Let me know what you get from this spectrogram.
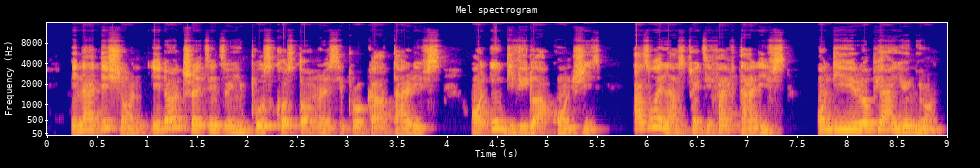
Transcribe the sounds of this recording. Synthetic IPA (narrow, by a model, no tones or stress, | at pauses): ĩnadiʃɔ̃nidɔ̃ntɹɛtĩntuĩmpʰoskʰɔstɔ̃mɹɛsipɹokaltaɹifsɔ̃nĩndividualkɔ̃ntɹis | aswɛlastwɛ̃ntifaɪv̥taɹifs | ɔ̃ndijuɹopiãnjuniɔ̰̃n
